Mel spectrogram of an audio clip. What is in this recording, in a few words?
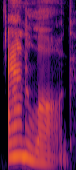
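"analog", English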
